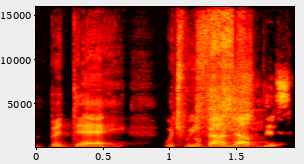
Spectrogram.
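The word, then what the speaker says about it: Badie: we talked about Tyler batty and it's actually pronounced Beday which we found out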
